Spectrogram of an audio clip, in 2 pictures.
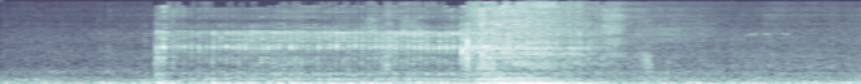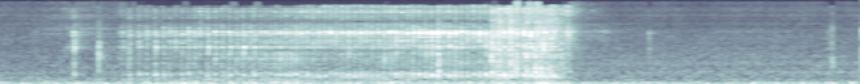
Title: Snore sounds like a truck on manual and gear sucks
